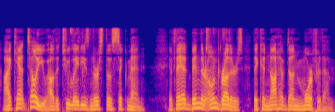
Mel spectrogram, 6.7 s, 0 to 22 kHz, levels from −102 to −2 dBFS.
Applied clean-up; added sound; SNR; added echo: neural mask model Resemble Enhance denoiser.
